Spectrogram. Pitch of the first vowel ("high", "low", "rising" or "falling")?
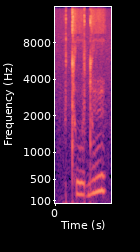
low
